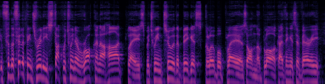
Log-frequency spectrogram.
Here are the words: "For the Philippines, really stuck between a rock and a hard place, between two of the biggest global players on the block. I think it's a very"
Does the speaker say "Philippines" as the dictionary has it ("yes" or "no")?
yes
